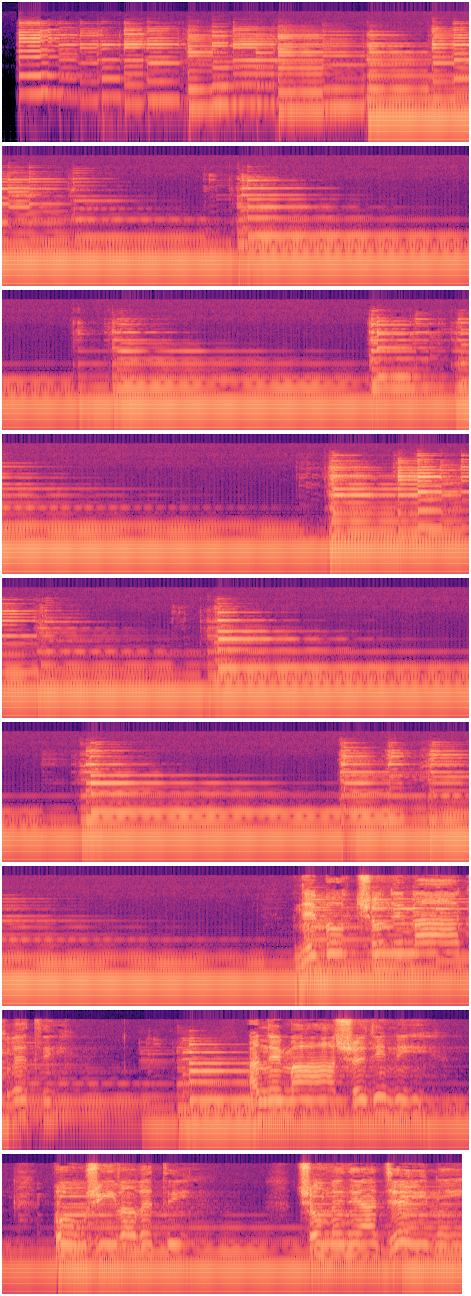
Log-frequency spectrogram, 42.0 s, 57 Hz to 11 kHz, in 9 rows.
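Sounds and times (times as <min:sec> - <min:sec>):
sustained effects-laden electric guitar chords: 0:00.0 - 0:41.9
speech: 0:35.3 - 0:37.0, 0:38.2 - 0:39.3, 0:40.4 - 0:41.9.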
